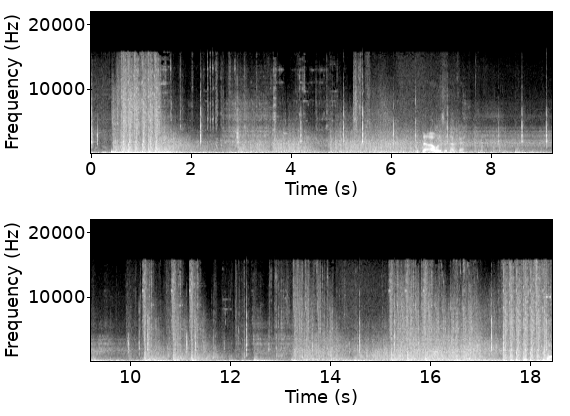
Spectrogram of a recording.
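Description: A rifle fires in sharp shots.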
